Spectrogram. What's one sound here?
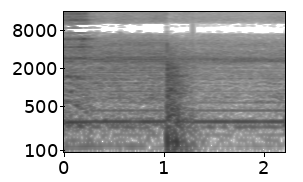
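A heavy frozen fish thumps down onto a metal table.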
